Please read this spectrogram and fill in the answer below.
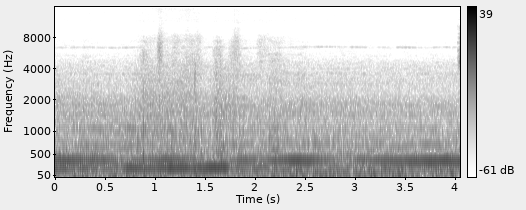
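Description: Engine-driven cleaning equipment running steadily, a constant machine hum holding two unchanging tones.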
